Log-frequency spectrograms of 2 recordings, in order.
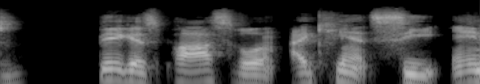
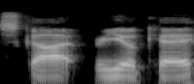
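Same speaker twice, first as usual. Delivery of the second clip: utterly relaxed, unbothered, mellow, calm, low voice; 4 semitones lower than usual. Retelling how, amid his screaming, one man turned to ask scott: imitating a mellow calm voice. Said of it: "in the most mellow, calm voice".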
